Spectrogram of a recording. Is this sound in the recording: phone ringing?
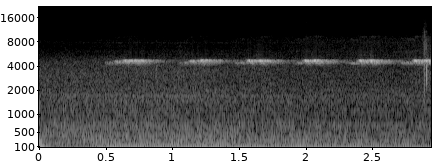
no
